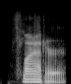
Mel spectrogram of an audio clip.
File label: "flatter", American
